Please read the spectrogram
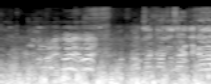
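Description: Footballers shouting across the pitch: a high, wavering call about half a second in, and another near the end.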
